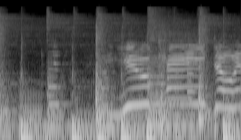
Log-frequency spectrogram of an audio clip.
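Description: Live blues band playing a steady shuffle beat on drum kit with bass and guitar. About a second in, a lead line with bending, wavering notes comes in over the band.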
